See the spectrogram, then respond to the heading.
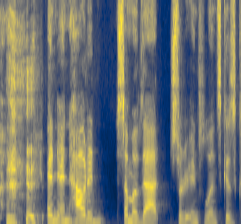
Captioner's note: laughter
